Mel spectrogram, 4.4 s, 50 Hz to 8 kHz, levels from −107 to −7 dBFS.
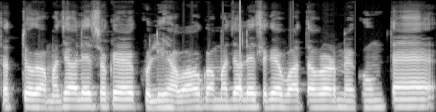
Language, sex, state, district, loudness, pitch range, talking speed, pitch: Hindi, male, Uttar Pradesh, Hamirpur, -13 LUFS, 140-150 Hz, 205 wpm, 145 Hz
